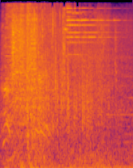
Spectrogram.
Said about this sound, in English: I can, but that's quite an explosion.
